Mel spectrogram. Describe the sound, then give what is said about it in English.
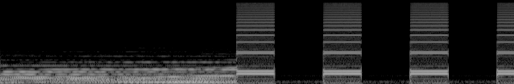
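A low, humming electronic drone gives way to a spacecraft proximity alarm aboard the Hephaestus, warning of a small spacecraft approaching 300 kilometers out: four loud, bright, harmonically rich beeps in a steady on-off rhythm, each about half a second long. “What's that alarm for? Commander Minkowski, I'm picking up a proximity alert.”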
